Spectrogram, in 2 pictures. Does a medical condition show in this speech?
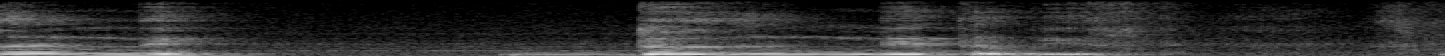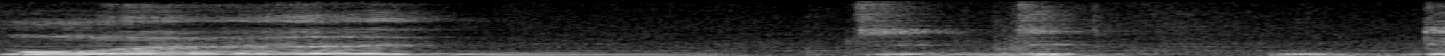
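Yes: cerebral palsy; uses wheelchair.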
